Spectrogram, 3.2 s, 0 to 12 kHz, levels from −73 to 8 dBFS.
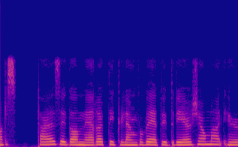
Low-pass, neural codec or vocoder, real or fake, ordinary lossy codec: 7.2 kHz; codec, 16 kHz, 0.5 kbps, FunCodec, trained on Chinese and English, 25 frames a second; fake; Opus, 64 kbps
